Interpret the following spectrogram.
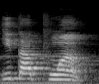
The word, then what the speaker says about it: Itapuã: Si je lis, je vais dire Itapuã et ça se dit Itapuã. Le A et le tilt, ça se dit un.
